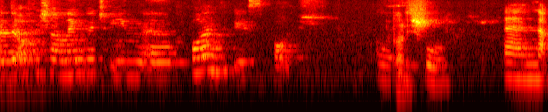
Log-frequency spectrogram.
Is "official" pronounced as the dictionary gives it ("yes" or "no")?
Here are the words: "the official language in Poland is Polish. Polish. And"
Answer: yes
